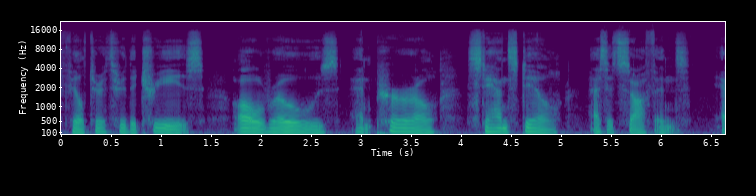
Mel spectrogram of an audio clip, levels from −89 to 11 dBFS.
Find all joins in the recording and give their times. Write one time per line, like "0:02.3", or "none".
none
